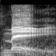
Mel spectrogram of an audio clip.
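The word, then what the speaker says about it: Mai: Avatar The Last Airbender pronounced Mae in there somehow even though it's spelt mine yeah well I mean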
